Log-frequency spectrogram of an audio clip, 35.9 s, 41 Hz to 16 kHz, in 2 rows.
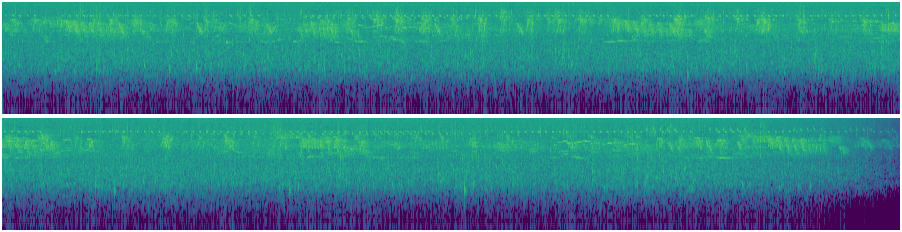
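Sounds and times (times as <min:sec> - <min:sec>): stream water running: 0:00.0 - 0:35.9.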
